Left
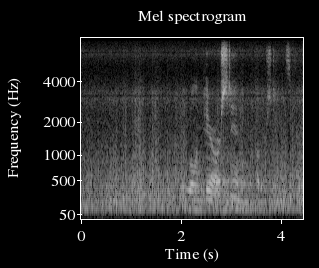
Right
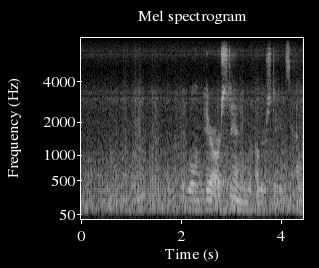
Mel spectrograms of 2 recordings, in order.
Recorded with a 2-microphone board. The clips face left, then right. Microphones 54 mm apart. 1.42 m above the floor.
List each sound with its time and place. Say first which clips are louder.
2.0 s a man speaking: right 1 dB; 10° right (ahead or behind), 3 m; by 4.5 s 80° right, 3 m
